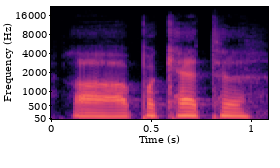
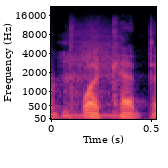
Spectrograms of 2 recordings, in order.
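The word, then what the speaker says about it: Paquetá: Paqueta. that's okay. You What- called me out for Shawarma. I don't Shawarma. need to call you out for Plaqueta.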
